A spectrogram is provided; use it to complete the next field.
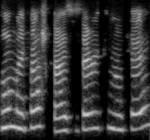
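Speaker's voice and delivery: fake, high, sweet, squeaky-clean put-on voice. Showing the sweet, clean voice that could be put on: put-on sweet clean voice. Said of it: "I'm not trying to talk real sweet and clean. Like, I could do that".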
